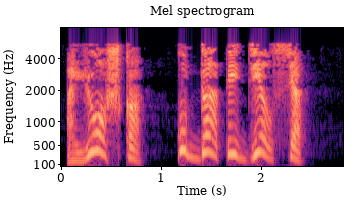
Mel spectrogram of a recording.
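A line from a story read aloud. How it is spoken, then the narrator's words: Grandmother shouting close behind. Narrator (Russian): Бабушка совсем сзади меня кричала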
